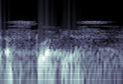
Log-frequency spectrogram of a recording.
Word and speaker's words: Asclepius: They had a hospital of Asclepius. I'm sorry. I want to say this right. Asclepius.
